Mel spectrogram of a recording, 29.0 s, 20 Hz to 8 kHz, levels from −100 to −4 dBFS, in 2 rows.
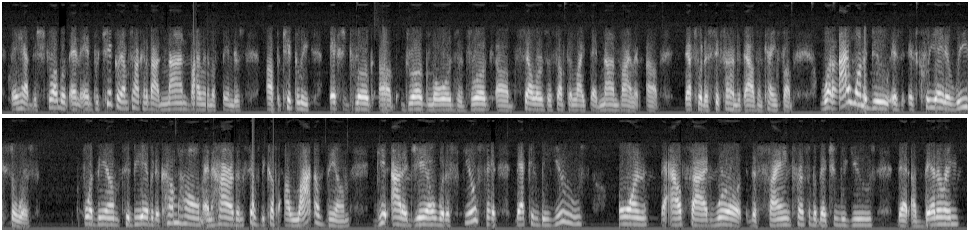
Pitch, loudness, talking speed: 180 Hz, -25 LUFS, 180 wpm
